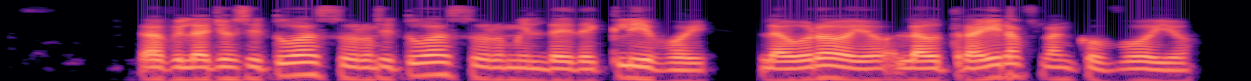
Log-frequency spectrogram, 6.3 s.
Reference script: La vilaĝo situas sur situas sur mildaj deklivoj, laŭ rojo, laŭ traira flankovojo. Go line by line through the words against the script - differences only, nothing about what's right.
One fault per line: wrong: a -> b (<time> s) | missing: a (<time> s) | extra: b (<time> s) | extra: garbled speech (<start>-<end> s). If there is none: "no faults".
no faults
